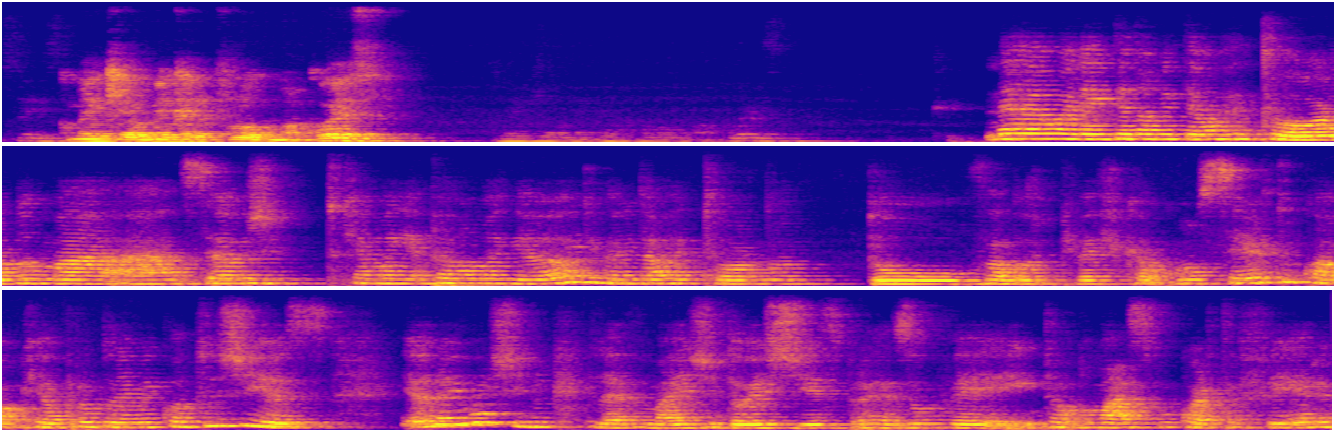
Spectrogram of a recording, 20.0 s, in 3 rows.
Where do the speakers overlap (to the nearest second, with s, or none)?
none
